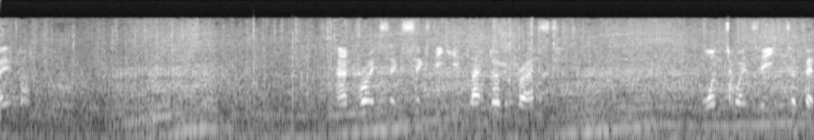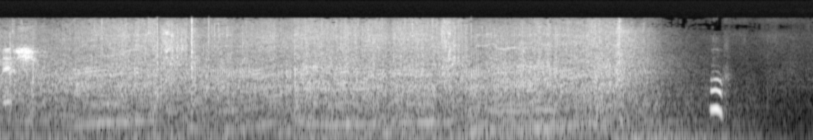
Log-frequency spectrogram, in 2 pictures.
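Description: A rally car engine revs hard, rising and falling through the gears.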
